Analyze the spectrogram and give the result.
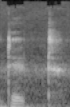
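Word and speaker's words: debt: है उधार ओज का मतलब होता है इन डेट डेट डीई बी T hour it इ प्रोनाउंसड डेट उधार उसका 50 सेंटस उसके ऊपर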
